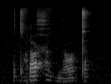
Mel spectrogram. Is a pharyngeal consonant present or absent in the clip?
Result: present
